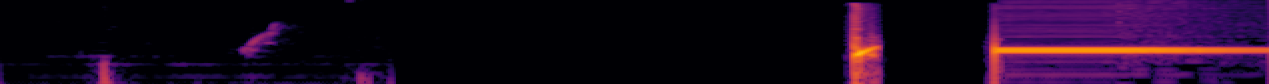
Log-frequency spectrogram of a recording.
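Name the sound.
telephone ringing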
